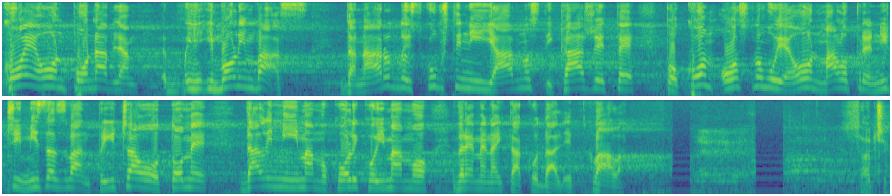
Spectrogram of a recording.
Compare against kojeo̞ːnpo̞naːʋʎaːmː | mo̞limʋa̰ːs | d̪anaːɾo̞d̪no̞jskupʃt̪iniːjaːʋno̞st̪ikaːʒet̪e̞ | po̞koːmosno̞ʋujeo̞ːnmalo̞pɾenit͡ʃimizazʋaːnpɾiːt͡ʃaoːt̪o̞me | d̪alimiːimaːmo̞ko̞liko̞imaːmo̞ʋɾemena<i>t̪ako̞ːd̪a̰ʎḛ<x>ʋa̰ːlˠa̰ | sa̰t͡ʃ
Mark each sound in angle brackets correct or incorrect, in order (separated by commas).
correct, correct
